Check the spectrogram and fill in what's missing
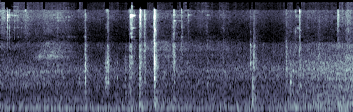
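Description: Keys jangle faintly and briefly while a key is tried in a seat lock, with a sharper metallic click at one point amid quiet background noise.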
